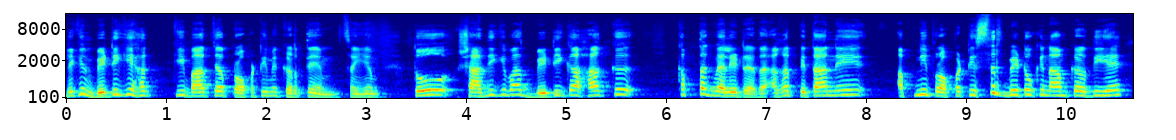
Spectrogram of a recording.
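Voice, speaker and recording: A man's voice: high voice, normal speed. A man hosting a podcast interview, putting long, detailed questions to a guest. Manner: frequent short acknowledgements, long detailed questions. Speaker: podcast host.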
